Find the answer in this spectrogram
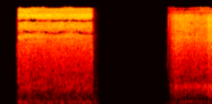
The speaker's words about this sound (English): took the furniture spray back to the restaurant and sprayed polish on all the glasses.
